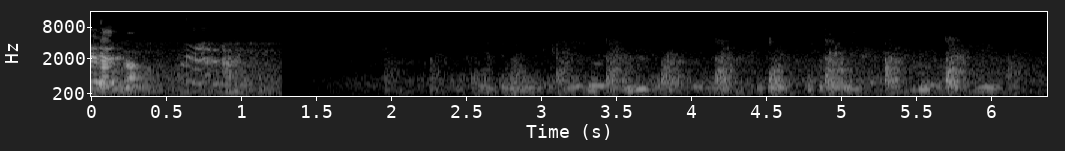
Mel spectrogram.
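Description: A person's voice close by, then, after a short dropout, quiet steady footsteps on a garden path with faint voices behind.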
